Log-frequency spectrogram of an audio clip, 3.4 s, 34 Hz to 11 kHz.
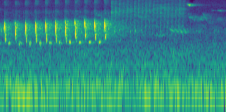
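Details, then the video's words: Nocturnal thrush nightingale song from Raszyn Ponds, Poland, 10 May 2021: a rapid, very regular string of about eleven loud clicking notes, then a soft rattle and a thin high whistle. "Nocny śpiew słowika rdzawego"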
